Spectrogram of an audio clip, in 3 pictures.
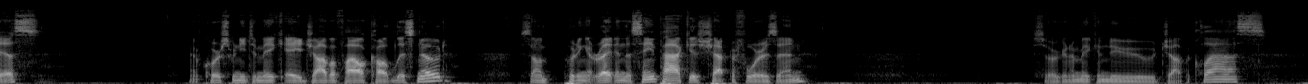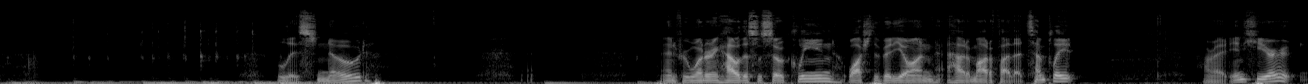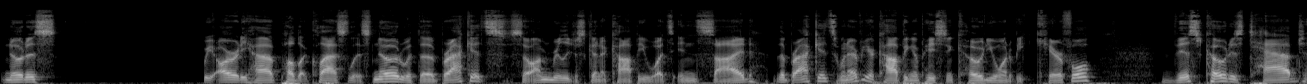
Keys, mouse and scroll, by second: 20.2-20.9 alt+scroll.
